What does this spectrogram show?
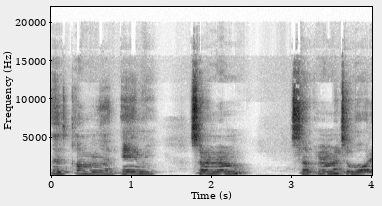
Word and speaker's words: Kamala: When my grandmother had the same exact name, it is pronounced as Kamala Daly.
